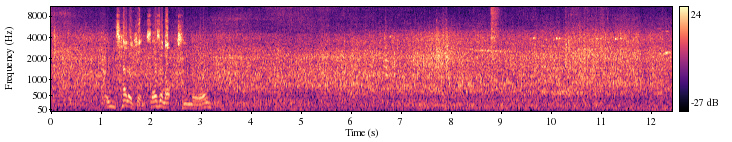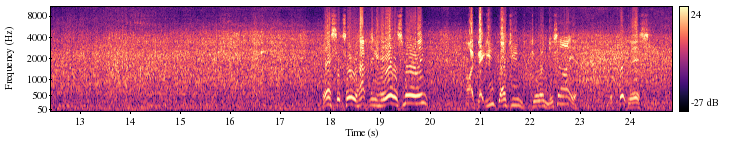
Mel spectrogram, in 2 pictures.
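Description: Heavy lorry engines rumble as lorries drive slowly around a roundabout.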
